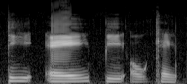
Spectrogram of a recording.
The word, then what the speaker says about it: tapok: It's P A N A G T A P O K, panagtapok, which is a noun. Or as a verb, it means tapok. T A P O K. Now, it came from the word tapok, the verb itself.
